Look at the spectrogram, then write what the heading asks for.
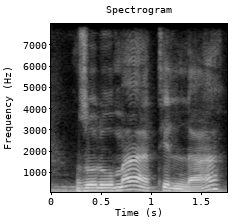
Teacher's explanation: tanwin bertemu la tidak dengung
